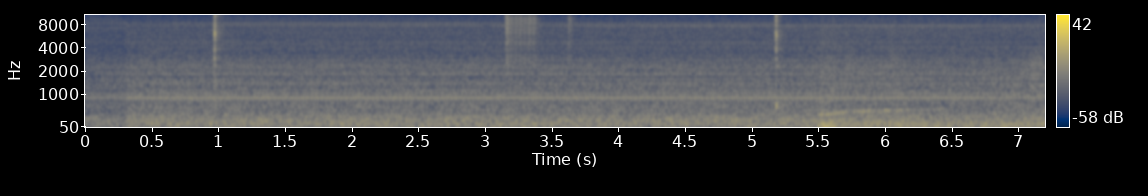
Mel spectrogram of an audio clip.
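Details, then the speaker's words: Gas power-vent water heater restarted after draining and flushing sediment, thermostat reset: steady vent-fan hum with soft low whoosh and slight swell as the burner ignites; normal startup. "and we have ignition just heard it turn on and if you have a standing pilot water heater turn the knob on the top back to on set the thermostat and it should kick right on"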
